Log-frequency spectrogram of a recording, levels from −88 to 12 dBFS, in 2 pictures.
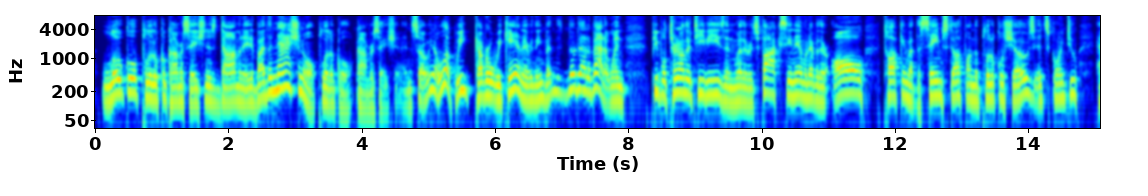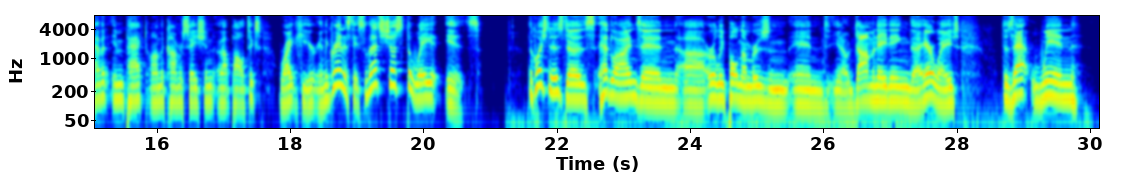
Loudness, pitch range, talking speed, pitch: -26 LUFS, 125-170 Hz, 190 wpm, 145 Hz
